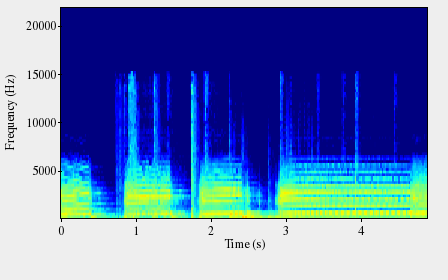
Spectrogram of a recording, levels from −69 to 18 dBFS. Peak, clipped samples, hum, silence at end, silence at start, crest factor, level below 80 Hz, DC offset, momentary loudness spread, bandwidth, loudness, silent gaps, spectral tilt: -4 dBFS; under 0.1%; none; 0 s; 0 s; 10 dB; -28 dBFS; under 0.1%; 7 LU; 15.5 kHz; -13 LUFS; none; -4.5 dB/octave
